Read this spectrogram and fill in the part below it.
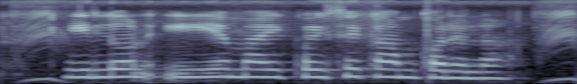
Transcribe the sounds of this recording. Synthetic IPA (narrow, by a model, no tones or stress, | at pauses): iloniemaikojsekaːmkɔɾela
